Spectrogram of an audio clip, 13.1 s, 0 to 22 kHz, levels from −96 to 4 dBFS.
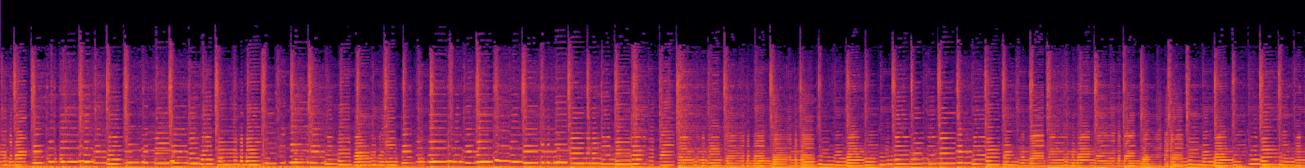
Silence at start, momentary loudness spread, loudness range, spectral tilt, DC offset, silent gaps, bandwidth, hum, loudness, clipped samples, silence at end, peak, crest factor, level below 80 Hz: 0 s; 2 LU; 1 LU; -5 dB/octave; under 0.1%; none; 17 kHz; none; -18 LUFS; under 0.1%; 0 s; -2 dBFS; 16 dB; -38 dBFS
